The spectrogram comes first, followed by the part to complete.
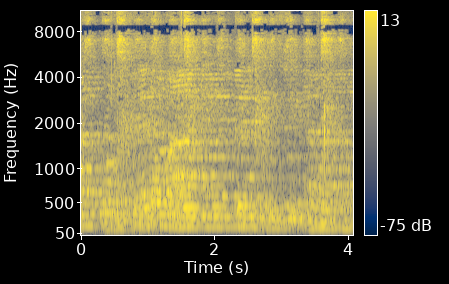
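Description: A group of voices singing a slow hymn together, holding long notes, with light percussion ticking in time.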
